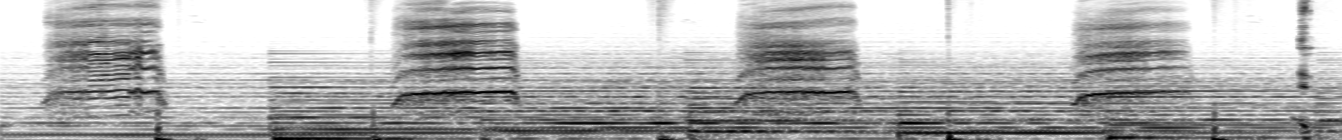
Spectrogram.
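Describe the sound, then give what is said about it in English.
A large owl with about a five-foot wingspan, flying right past the hood of a car, calls four times at steady intervals, each cry harsh and drawn out, fairly loud over a constant low rumble with no voices. “So as I sat there waiting for AAA to come and rescue me, an owl flew right past the hood of my car.”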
